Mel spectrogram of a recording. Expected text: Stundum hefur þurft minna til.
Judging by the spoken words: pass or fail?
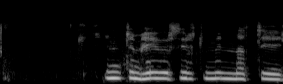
pass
